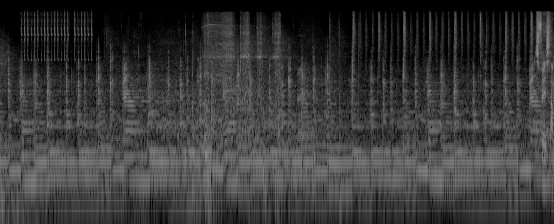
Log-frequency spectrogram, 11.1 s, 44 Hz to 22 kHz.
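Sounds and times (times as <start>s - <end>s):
guitar music over steady beat: 0.0s - 11.0s.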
